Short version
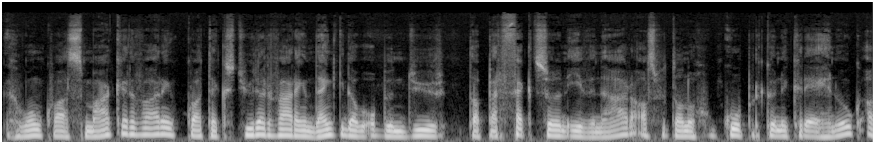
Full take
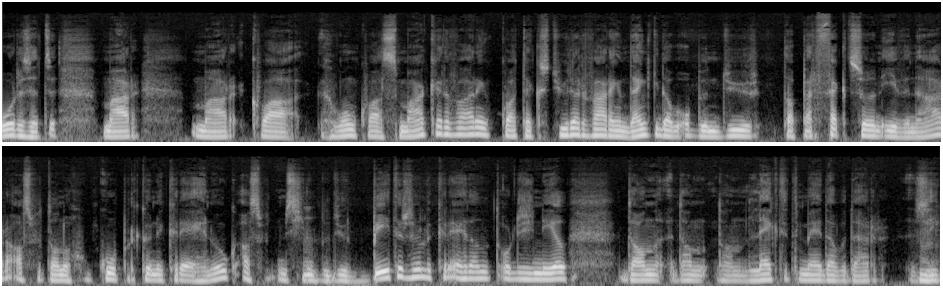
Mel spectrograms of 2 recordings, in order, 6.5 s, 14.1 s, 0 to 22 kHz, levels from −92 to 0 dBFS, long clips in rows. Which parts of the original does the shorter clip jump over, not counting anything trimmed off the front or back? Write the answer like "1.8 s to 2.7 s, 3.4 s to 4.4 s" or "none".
none

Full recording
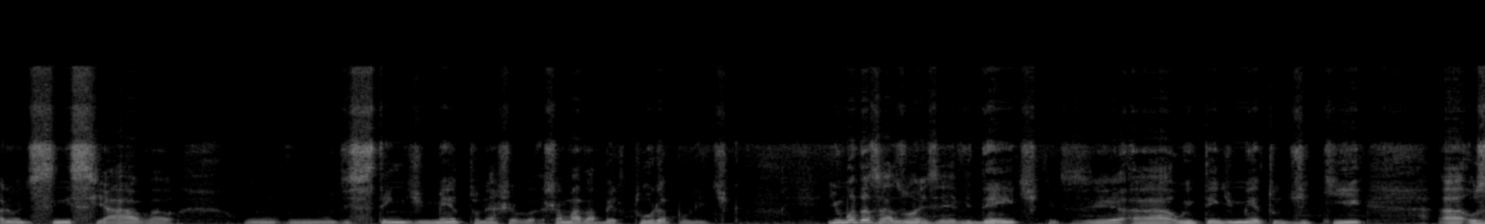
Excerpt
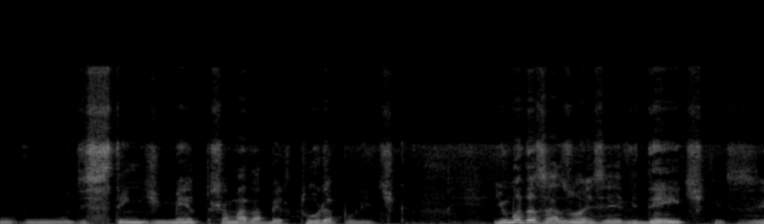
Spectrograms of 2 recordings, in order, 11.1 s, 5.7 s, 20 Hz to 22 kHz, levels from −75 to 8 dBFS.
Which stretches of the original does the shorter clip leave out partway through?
3.5 s to 4.1 s

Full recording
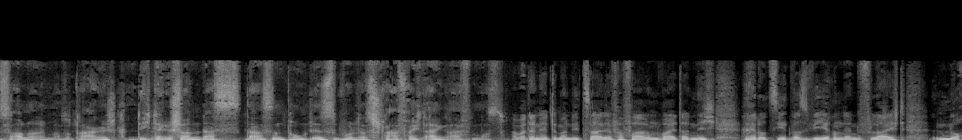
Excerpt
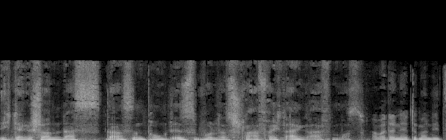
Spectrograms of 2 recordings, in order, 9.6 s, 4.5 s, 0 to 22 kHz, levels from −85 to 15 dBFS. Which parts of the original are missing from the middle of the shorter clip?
none

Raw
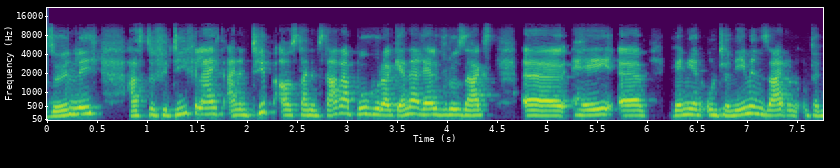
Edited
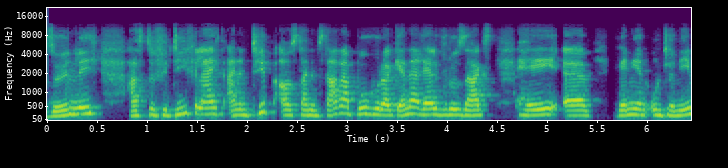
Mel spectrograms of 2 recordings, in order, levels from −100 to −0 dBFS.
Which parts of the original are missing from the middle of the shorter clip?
4.7 s to 5.2 s

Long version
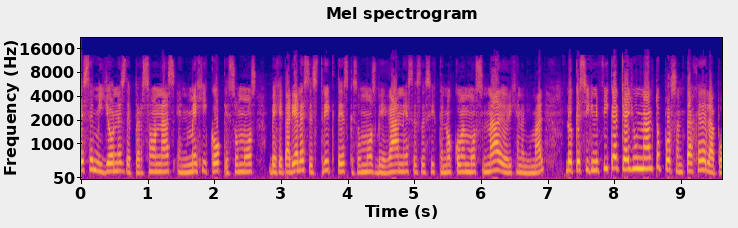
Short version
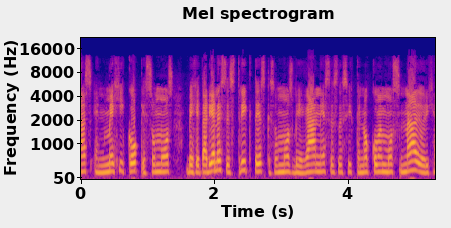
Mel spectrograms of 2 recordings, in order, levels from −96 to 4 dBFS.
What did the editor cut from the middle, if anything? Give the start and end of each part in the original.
none

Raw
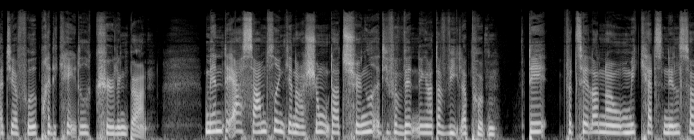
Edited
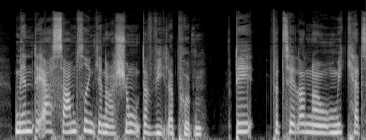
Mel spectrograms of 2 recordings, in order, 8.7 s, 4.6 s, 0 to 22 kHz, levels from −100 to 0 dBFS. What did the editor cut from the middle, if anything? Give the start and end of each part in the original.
4.1 s to 5.4 s

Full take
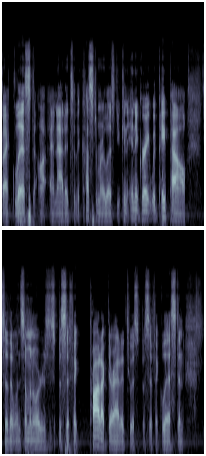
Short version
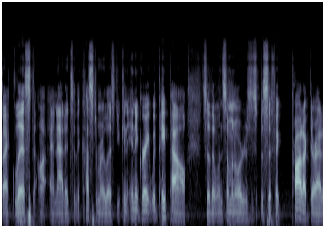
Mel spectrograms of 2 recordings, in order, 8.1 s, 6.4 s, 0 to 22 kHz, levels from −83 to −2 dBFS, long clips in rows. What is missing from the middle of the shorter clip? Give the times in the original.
none

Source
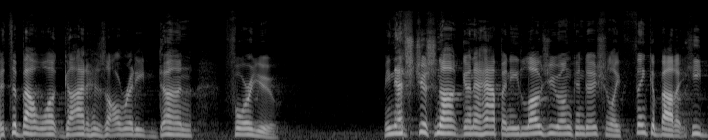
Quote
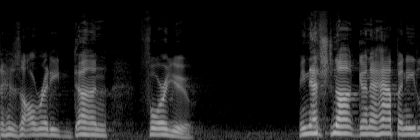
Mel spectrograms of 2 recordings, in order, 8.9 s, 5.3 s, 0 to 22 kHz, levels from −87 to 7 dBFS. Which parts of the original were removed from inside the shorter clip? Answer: 5.2 s to 5.4 s

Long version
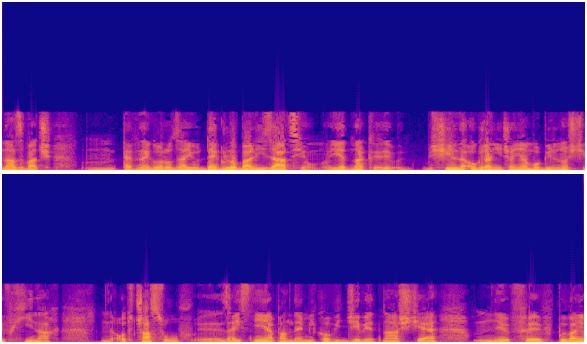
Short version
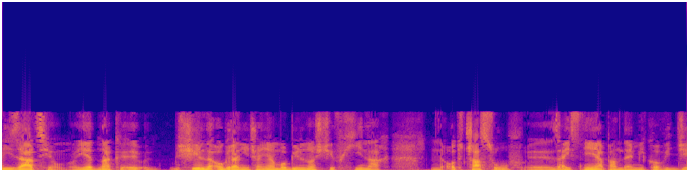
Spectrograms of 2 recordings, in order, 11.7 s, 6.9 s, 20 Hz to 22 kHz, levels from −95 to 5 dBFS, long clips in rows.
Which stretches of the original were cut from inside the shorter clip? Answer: none

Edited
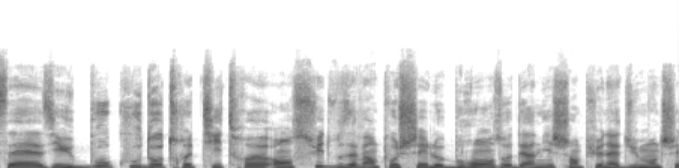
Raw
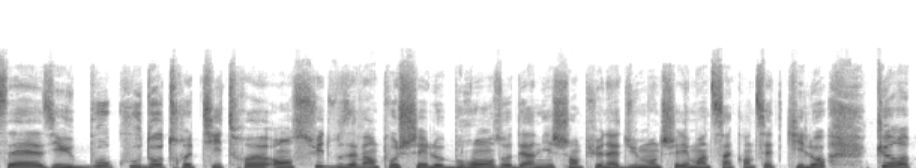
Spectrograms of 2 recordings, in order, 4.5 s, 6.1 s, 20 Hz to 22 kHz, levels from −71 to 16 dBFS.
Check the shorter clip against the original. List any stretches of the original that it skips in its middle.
none

